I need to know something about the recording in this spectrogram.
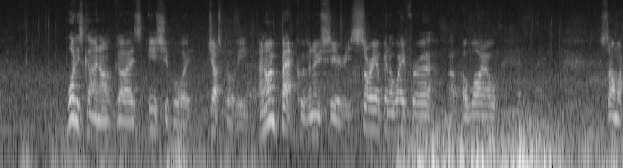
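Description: A man talks calmly and with animation nearby, outdoors.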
